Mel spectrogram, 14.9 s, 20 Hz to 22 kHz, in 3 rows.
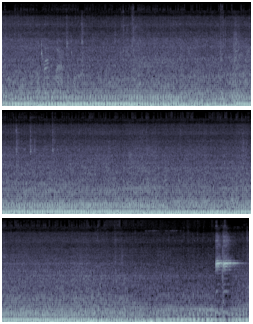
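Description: A Suzuki Gixxer 155 motorcycle being ridden on a road, its engine a steady close, loud drone under wind rumble throughout, with a brief high-pitched tone near the end.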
